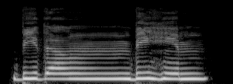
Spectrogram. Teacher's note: ہم یہ نون ساکن کو میم میں بدل کے اور غنہ کے ساتھ یہ حکم کو ادا کریں گے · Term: قلب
